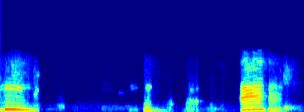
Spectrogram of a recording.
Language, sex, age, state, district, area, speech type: Odia, female, 30-45, Odisha, Koraput, urban, conversation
